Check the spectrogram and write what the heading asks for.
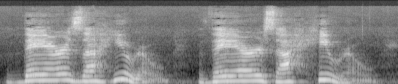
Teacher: Atenção que esse é não é pronunciado, a gente tem um apóstrofo S, que nos daria theirs, mas logo depois a gente tem a letra A, e é claro que a gente vai fazer o que a gente sempre faz em português também. Tenho uma consoante seguida de vogal, eu já junto os dois ali para que a minha frase fique mais fluida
